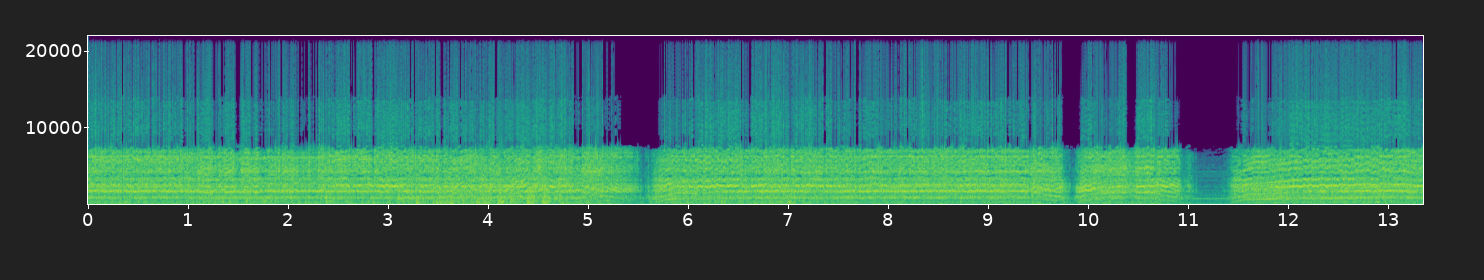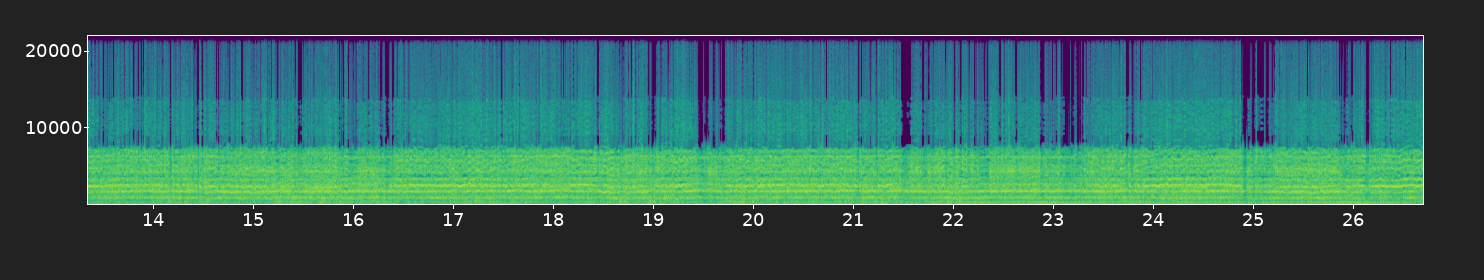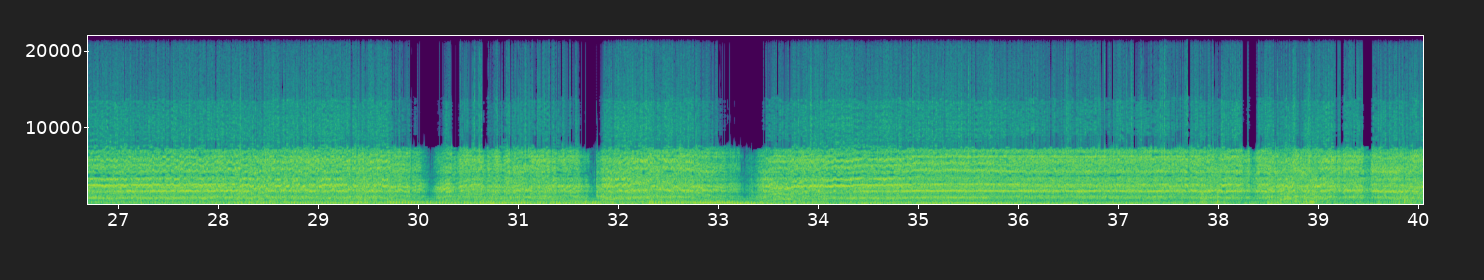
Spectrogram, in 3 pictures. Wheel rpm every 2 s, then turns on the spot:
230, 220, 150, 220, 180, 110, 210, 220, 220, 230, 230, 230, 220, 210, 190, 130, 140, 220, 230, 230.
30-32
